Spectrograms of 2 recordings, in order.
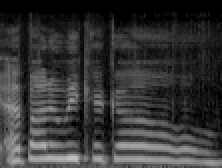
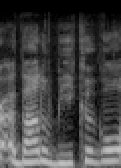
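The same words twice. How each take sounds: First: Quiet mock Canadian. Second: Said in the usual way. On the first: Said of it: "I have to say". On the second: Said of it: "Every time I hear".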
